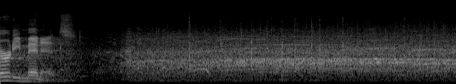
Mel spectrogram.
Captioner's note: audience cheers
